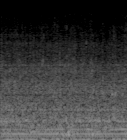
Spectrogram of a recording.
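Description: A boat motor idles in the Metro Exodus game, a low, steady droning hum with a faint watery wash, quiet and even throughout with no speech.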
